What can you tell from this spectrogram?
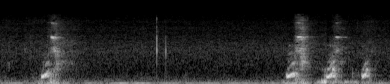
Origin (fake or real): real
